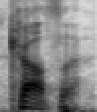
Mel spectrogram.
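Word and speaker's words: Khalsa: Jagannath Kalsa. That's how he told me when I met him.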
